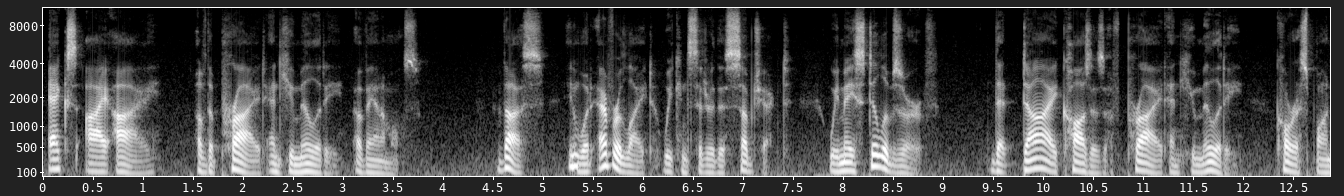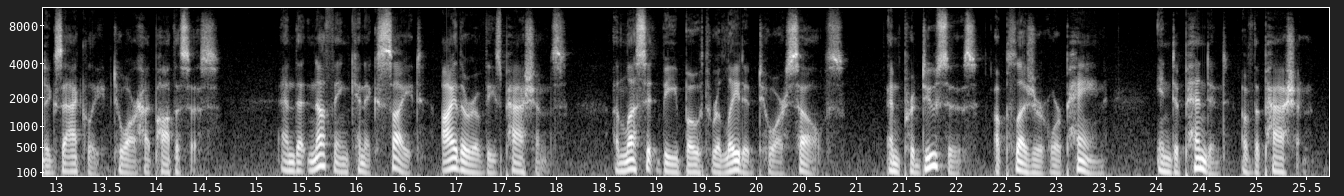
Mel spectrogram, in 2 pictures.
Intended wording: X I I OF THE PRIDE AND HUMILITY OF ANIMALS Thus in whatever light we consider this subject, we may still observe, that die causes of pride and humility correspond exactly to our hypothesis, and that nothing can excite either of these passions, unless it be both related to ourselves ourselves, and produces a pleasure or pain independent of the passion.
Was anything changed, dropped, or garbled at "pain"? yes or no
no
